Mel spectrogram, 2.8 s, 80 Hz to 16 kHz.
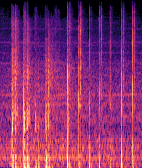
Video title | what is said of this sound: Episódio 1 - #paodasbeatas | Ouve-se o barulho oco que tem que se ouvir no pão. Tem que se ouvir este barulho.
